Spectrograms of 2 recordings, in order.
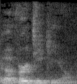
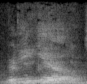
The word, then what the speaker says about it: Verdicchio: Yeah, well, I kind of put the little accent on there, but Verdicchio. – Verdicchio.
